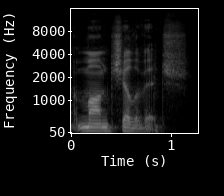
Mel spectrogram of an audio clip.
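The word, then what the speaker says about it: Momčilović: So it's Milan Momcilovic. So like mom and then Momcilovic. Chilovich.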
